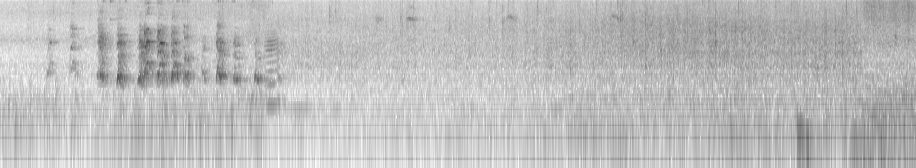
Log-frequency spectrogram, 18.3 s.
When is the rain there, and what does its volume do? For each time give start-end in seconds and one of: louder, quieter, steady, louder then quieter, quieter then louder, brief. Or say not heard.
0.0-18.2 louder.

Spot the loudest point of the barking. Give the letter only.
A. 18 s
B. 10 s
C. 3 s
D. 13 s
C.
